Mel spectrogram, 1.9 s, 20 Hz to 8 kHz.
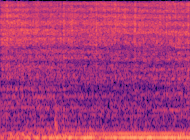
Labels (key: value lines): label: anthrophony, boat engine
recorder: SoundTrap 500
